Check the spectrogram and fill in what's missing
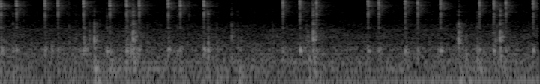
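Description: Steady computer keyboard typing mixed with sharp mouse clicks during Photoshop clone-tool texture editing, close and continuous with irregular bursts of keystrokes and no voices.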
